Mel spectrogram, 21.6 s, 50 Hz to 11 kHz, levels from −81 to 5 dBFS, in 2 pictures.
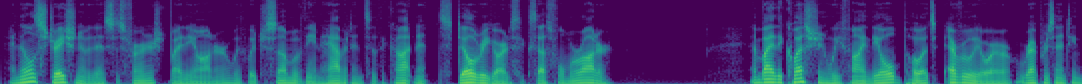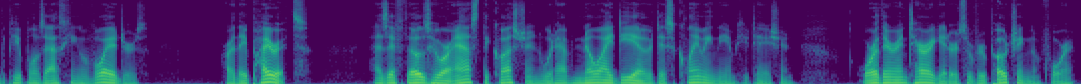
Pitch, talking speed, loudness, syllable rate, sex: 95 Hz, 180 wpm, -21 LUFS, 6.3 syllables/s, male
